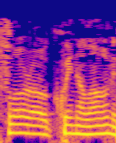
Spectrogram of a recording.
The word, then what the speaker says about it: fluoroquinolone: If you're just joining us, Ken and I were talking about antibiotics that could cause aortic aneurysms, the fluoroquinolone. Is that, am I pronouncing it correctly? – Good job. Right.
